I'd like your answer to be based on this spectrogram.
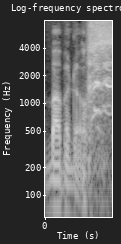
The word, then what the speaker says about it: Barbados: I thought that as well, but now I'm looking and I'm thinking, maybe is it Barbados? Is that right? Am I saying that right? – Barbados.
